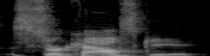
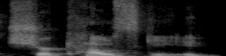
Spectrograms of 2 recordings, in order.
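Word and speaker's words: Czerkawski: the first name um i'm just gonna say that that z is silent so marius cerkowski you got the first name right it's marius cherkowski who was the 30 goal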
